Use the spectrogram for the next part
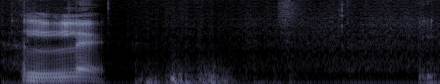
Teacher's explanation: उच्चारण में सांस जीभ के दोनों पार्श्वों से निकलती है। जीभ जो उच्चारण में जो सांस रूपी हवा जो है यह जीभ के दोनों किनारों से बाहर निकलती है। · उच्चारण में जो सांस रूपी हवा जो है यह जीभ के दोनों किनारों से बाहर निकलती है। दोनों किनारों के समांतर पैरेलल जो है वो निकलती है। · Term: पार्श्विक व्यंजन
